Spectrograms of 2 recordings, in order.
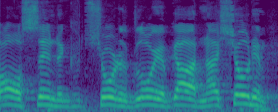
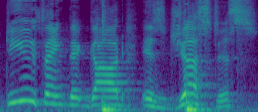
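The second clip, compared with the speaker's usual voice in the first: usual speaking voice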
